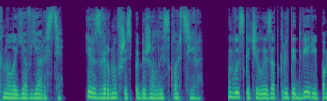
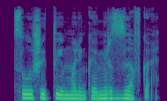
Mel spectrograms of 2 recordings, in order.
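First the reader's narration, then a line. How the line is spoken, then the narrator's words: Hissing. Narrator (Russian): прошипел он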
